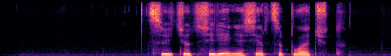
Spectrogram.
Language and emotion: Russian, neutral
